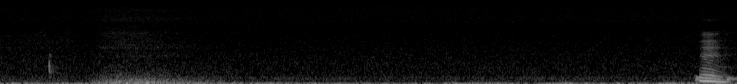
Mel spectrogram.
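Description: A man murmurs briefly into a close microphone.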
